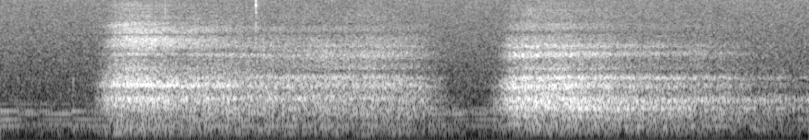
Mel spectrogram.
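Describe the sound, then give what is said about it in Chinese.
Two deep breaths taken during a meditation practice, each a long, airy, breathy rush that rises sharply and fades slowly, with a brief pause between them. “所以为什么每次在做引导冥想啊，在做冥想这些等等练习，或是让自己安静的练习，第一件事情就是要先干嘛？就是要先深呼吸呀。”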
